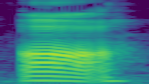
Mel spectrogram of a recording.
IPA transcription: ɑ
